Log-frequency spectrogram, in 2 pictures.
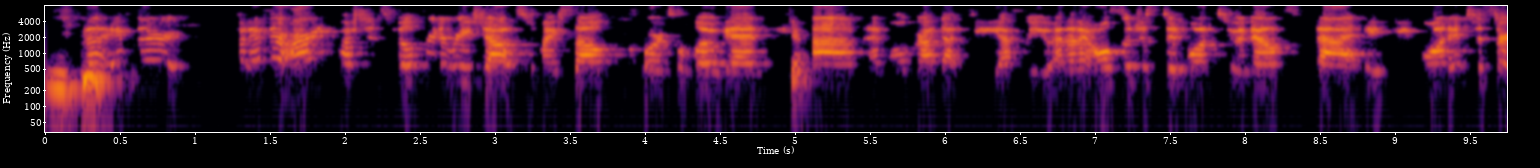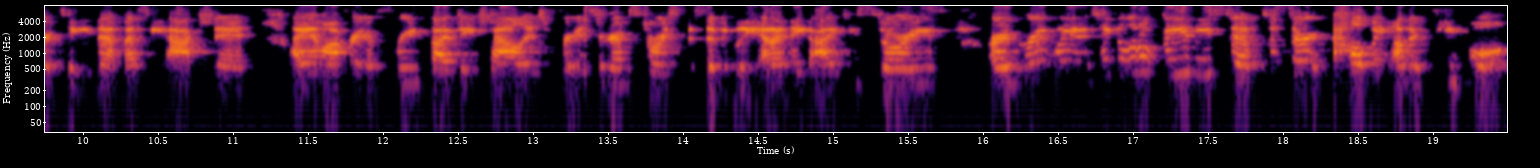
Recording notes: This week's episode is an audio recording of an IG live.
